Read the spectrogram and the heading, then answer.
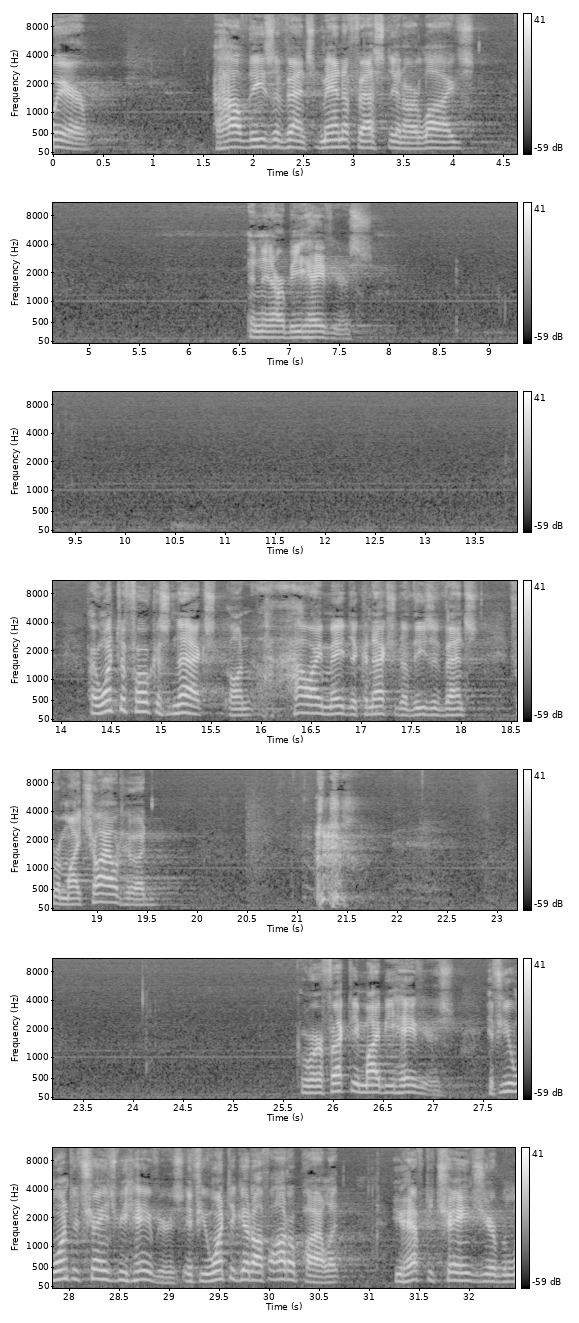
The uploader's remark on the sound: During the 9:00 AM service on Sunday September 3, 2017, at First Presbyterian Church of Arlington Heights, Illinois. Part of Lay Preaching Sunday.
